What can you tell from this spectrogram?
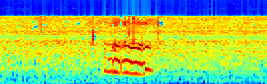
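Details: Chihuahua puppies playing; one short, bright, whining yelp lasting about a quarter second, sliding slightly upward with clear harmonics, against a quiet background, followed by a person speaking.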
